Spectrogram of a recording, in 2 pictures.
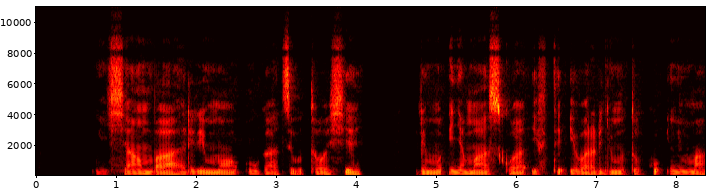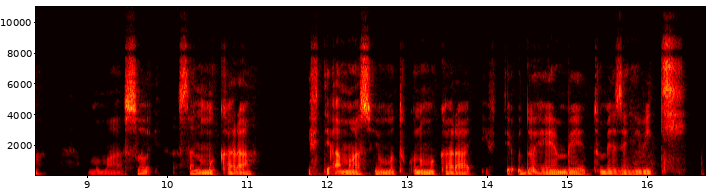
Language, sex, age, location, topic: Kinyarwanda, female, 25-35, Huye, agriculture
